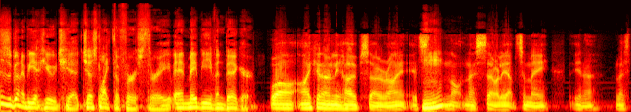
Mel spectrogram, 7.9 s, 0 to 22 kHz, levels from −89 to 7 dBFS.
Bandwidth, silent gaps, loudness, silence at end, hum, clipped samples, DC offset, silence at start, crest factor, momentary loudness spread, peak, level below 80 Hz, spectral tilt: 19 kHz; none; -16 LUFS; 0 s; none; under 0.1%; under 0.1%; 0 s; 16 dB; 9 LU; 0 dBFS; -36 dBFS; -4.5 dB/octave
